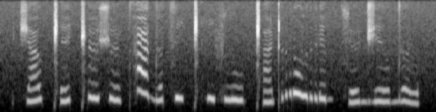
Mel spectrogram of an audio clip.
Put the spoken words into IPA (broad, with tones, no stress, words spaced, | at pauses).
t͡ʃa˩˧ʊ̯ǁe˩˧ ǁø˧ʃø˧˩ t̪ʰa˥˧də˩˧t͡si˧˩ǁʰi˧˩f lu˧˩ ǁa˩˧ʈ ro˥˧lre˧b t͡sø˩˧d͡ʒe˧ʊ̯ də˧˩l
